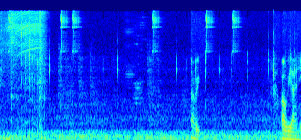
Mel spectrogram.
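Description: Soft electronic blips sound as menu items are selected.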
